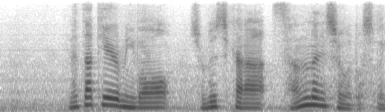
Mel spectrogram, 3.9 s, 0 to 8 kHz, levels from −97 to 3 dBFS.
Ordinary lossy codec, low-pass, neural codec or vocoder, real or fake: Opus, 32 kbps; 7.2 kHz; codec, 16 kHz, 0.5 kbps, FunCodec, trained on LibriTTS, 25 frames a second; fake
